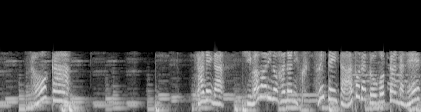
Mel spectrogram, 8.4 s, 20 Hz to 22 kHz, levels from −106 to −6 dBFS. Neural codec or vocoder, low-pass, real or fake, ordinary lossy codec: vocoder, 44.1 kHz, 128 mel bands every 256 samples, BigVGAN v2; 7.2 kHz; fake; AAC, 16 kbps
